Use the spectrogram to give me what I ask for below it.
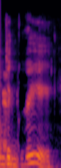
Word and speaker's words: deGruy: but actually degree oh it is degree and one way to remember is degrigri is that like a french pronunciation yes okay degree yeah okay degree ladies and gentlemen my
